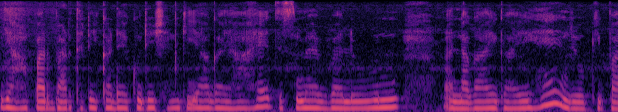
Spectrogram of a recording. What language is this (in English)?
Hindi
